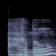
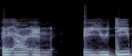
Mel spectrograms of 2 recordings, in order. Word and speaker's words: Arnaud: So my name is pronounced Arnaud, so ARNAUD, but in French, AU sounds like an O and you don't pronounce the D.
